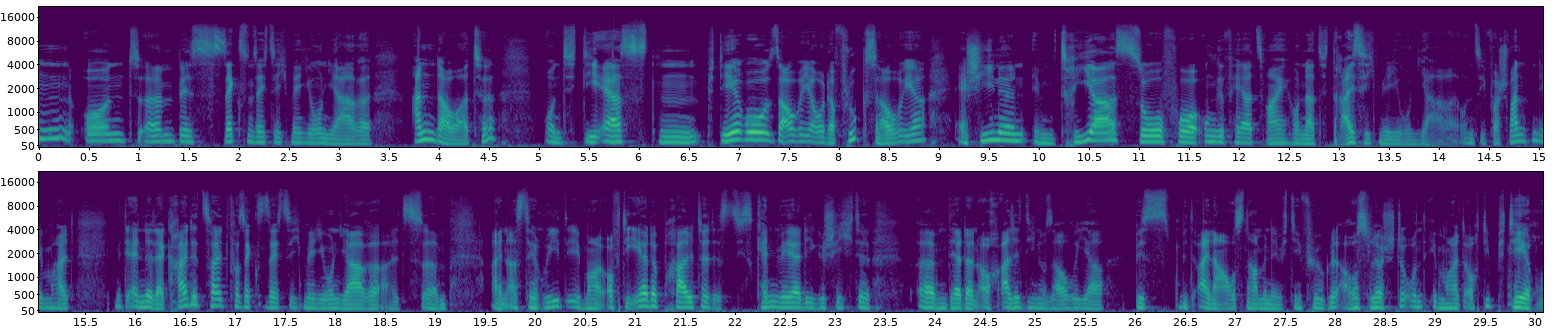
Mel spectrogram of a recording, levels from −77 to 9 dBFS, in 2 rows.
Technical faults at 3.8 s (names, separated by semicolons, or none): hard clipping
